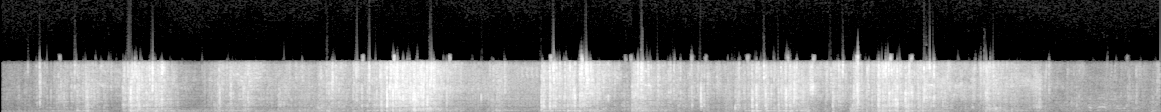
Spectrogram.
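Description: Downhill mountain bike tyres crunching and skidding over a loose dirt and gravel track, in several loud crackling bursts as riders pass.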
